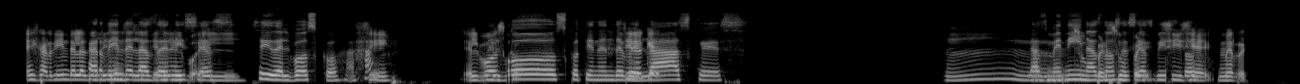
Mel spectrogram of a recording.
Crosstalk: present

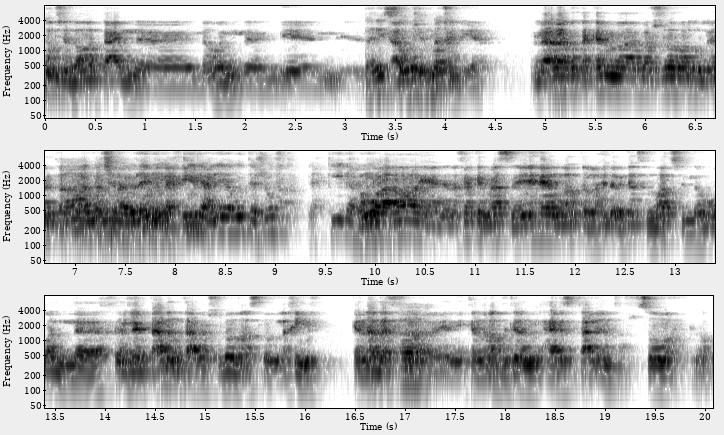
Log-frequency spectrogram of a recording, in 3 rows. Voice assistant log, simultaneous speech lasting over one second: present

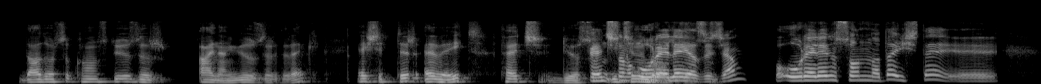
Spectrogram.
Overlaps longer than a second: present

